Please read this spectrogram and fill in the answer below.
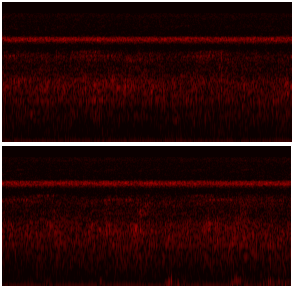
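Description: Faint insects trilling steadily on one high pitch over an even outdoor hiss, with a few soft low thumps near the end.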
